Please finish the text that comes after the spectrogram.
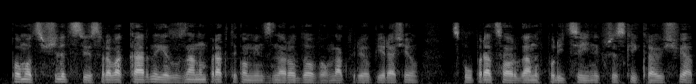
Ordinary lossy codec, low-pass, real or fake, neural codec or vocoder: none; 7.2 kHz; real; none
